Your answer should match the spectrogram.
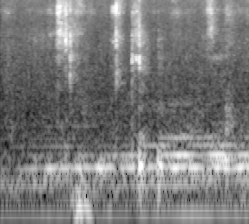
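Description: Faint rustling of a satin ribbon and paper card being handled as a bow is tied, over a low steady hum.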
